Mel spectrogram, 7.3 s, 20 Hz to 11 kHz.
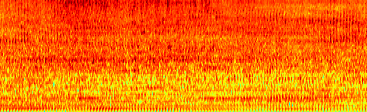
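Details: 1977 MTD 990 (badged Dayton, 16 hp) riding mower, formerly a no-start with electrical faults now fixed, mowing with the deck engaged at moderate throttle: steady single-cylinder beat under cutting load, no misses or knocks; runs healthy.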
